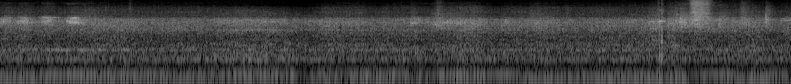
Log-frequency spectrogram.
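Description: City bus running, heard from inside the cabin: a steady engine drone and road rumble, with a couple of short rattles near the end.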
